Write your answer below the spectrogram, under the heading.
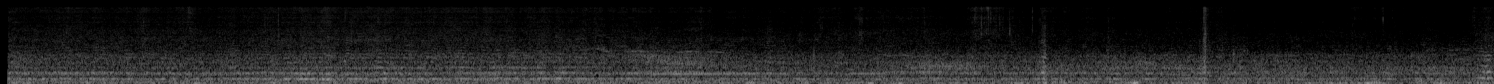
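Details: Honeybee drones flying out to mate and seek queens, Florida: a dense, steady buzzing hum of many bees, low and continuous throughout, with faint higher flight whines passing.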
